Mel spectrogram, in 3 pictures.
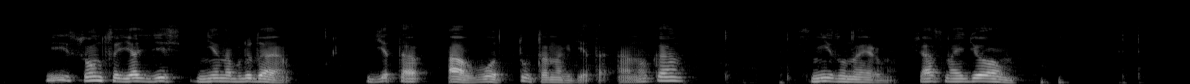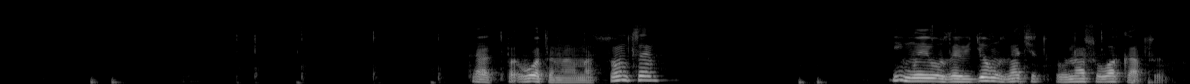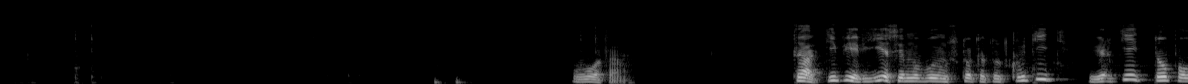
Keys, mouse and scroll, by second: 8.0-8.7 middle drag, 10.4 g, 12.8 g, 15.1-15.9 middle drag, 16.5 middle click, 19.9 g, 22.4-24.9 middle drag, 23.3 g, 28.2 g, 31.9-34.4 drag.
